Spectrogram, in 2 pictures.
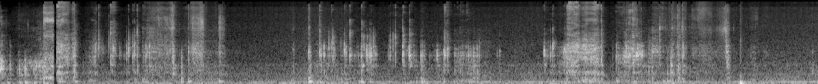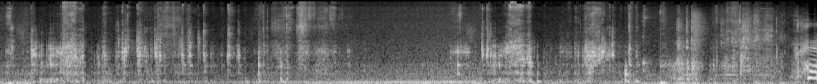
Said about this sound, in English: you push this down and you go through and you punch it. So I'll cut it and spin it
